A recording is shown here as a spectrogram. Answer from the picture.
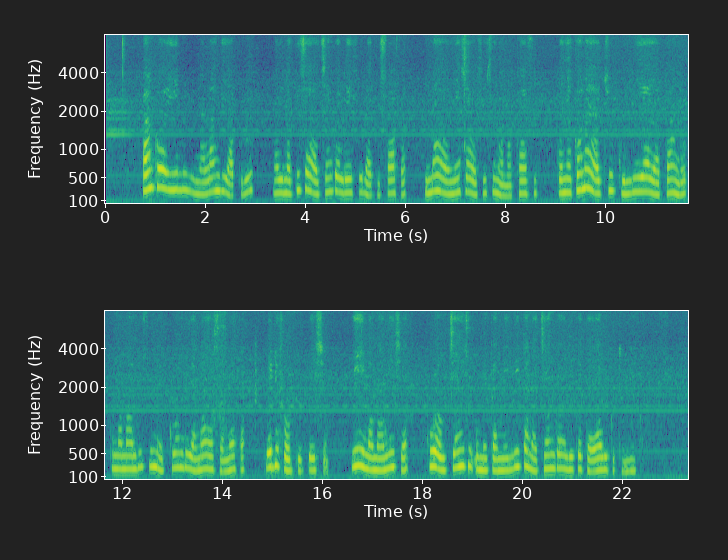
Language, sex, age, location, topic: Swahili, female, 18-24, Nairobi, finance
